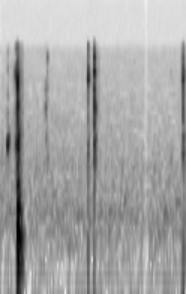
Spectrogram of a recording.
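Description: Near silence broken by a few faint computer mouse clicks: one about a fifth of a second in, then a quick pair just after a second.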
